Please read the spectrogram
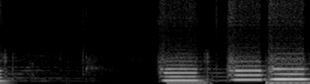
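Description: Flute melody over short strummed guitar chords. A held note dies away at the start, there is a break of under a second, and then the guitar chords and flute come back in.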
